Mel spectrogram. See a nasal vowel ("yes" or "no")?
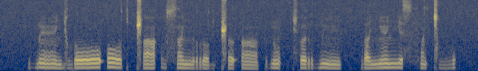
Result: yes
